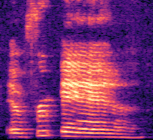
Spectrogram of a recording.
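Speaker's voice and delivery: slow, with a long final 'and'; short 'fruit', stretched 'and'; drawn-out rhythm. Shown as a demonstration. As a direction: hold the last 'and'. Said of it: "that went on for a while".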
